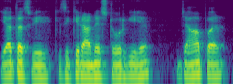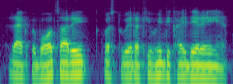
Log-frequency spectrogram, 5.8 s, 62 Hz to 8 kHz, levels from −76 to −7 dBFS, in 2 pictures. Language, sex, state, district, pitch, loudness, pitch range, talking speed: Hindi, male, Jharkhand, Ranchi, 100 Hz, -20 LUFS, 95-105 Hz, 205 wpm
